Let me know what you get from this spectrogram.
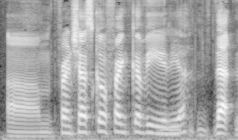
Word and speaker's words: Francesco Francavilla: Francesco Francavilla.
